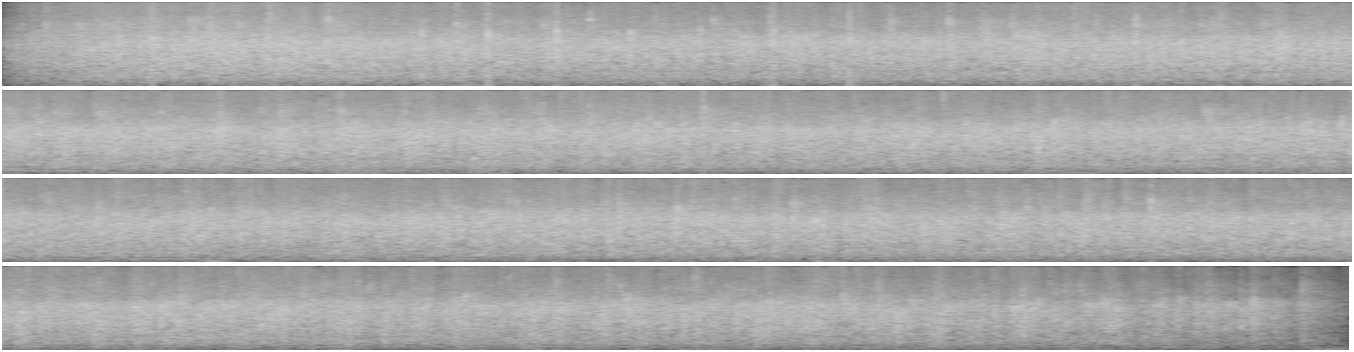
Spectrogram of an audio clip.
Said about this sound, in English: So I think you can tell by the applause that that was a really fantastic lecture by Laura Bates.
